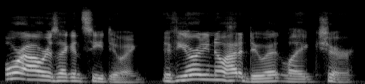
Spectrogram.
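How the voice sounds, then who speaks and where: A man with a fairly high voice co-hosts a gaming podcast in a casual, foul-mouthed way. He rants in disbelief and acts out the lines he quotes. The sound is close and dry. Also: very animated, brisk, sharp tone, no room sound. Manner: incredulous ranting, heavy swearing, acts out quoted lines. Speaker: video game podcast co-host. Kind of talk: casual, profane game review chat.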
